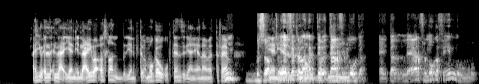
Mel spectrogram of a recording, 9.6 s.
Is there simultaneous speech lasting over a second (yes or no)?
yes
